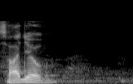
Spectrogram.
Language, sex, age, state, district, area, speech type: Sindhi, male, 60+, Delhi, South Delhi, urban, read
